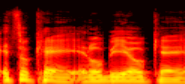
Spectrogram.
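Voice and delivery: ordinary delivery

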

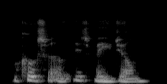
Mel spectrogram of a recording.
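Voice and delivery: plain reading voice

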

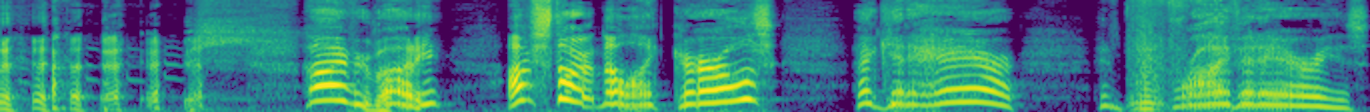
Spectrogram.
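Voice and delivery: very high, loud, cracking voice. Your voice has just cracked, so you greet everybody in a cracking Peter Brady voice. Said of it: "I'm Peter Brady".

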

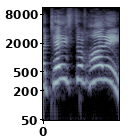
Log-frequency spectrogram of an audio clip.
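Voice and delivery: very high, loud shouted-out yell. Retelling someone in the audience yelling out at a show. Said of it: "and someone would yell out".

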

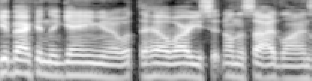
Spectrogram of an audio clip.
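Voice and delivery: quick, urging yelling, rattled off fast. Recalling his dad yelling at him during a football game, imitating dad yelling. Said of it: "he's yelling".

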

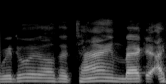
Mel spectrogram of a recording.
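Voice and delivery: put-on aggrieved, griping, complaining character voice. Retelling how he got called to the principal's office, quoting his complaint: imitating him complaining. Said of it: "I feel like I'm not allowed to do that voice".

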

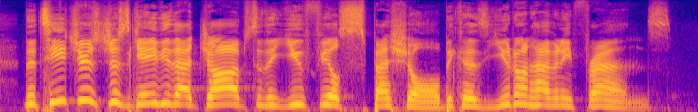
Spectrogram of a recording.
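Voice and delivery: usual speaking voice

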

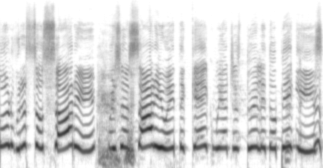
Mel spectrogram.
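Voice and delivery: put-on very high, loud squeal in German accent. Speaker tells a birthday-cake story, voicing the Three Little Pigs in a German accent. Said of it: "What was that accent?".

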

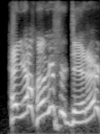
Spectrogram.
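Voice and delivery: pitched way up and belted out. Retelling a dodge of an awkward question from kids: Fozzie Bear voice. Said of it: "Talking like Fozzie Bear".

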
